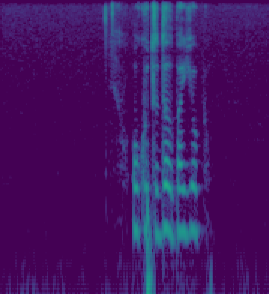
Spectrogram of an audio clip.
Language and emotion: Russian, angry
